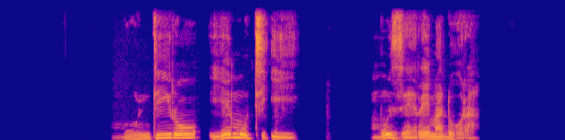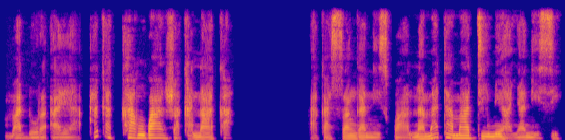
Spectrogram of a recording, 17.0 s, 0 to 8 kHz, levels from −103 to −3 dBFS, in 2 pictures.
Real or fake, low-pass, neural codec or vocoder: real; 7.2 kHz; none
